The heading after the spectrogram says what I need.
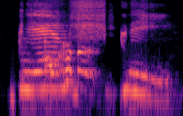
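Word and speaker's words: bean sidhe: Banshee. Can you please type that out? It's BEANSIDHES, 2 words. What? Yeah. So like bean, like the word bean, but pronounced differently.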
